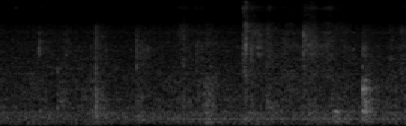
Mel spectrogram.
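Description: Faint, irregular mouth clicks of chewing and lip-smacking from people eating by hand.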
